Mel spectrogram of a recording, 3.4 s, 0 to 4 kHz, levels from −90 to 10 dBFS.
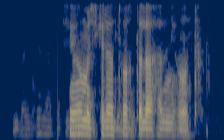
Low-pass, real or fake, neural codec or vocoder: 3.6 kHz; real; none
